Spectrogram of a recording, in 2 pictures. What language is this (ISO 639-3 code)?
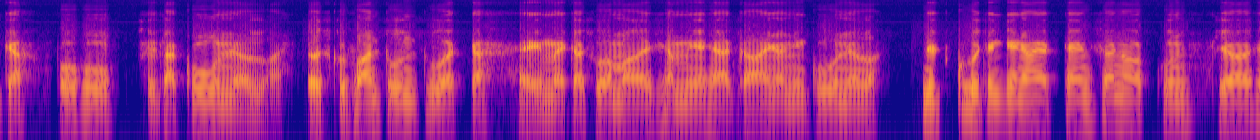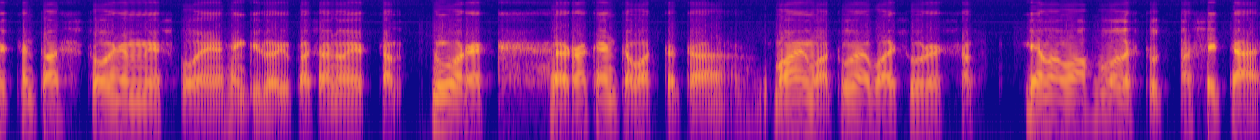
fin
